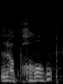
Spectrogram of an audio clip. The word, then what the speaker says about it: LaPompe: And you have to say it like that, LAPOMPE.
